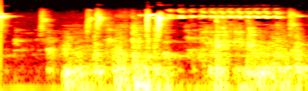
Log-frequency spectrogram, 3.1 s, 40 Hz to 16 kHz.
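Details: Red siskin of the Double Pastell colour form singing in breeding mood before breeding, November 2023: sharp high chirps, then a long, bright, rattling trill held for over a second, with low background rumble.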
